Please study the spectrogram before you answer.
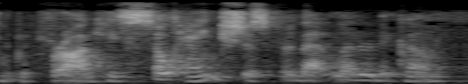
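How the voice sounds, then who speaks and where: A woman's voice: on the low side, brisk, creaky, a bit bright. Woman storytime host in a roomy recording. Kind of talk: storybook read-aloud with chatty asides to children. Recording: roomy, dull lo-fi sound.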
